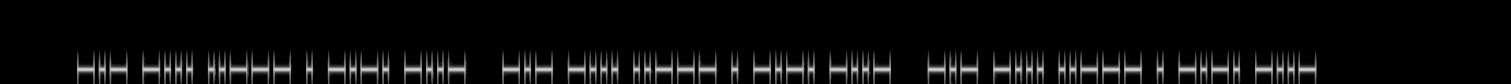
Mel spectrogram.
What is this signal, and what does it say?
Morse code, heard as a keyed tone, about 22 wpm, 700 Hz. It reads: KB2ECX KB2ECX KB2ECX
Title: USA Call Signs Repeated 3x 22wpm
